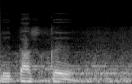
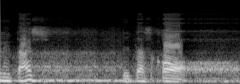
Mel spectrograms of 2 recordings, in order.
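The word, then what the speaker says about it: لتشقى: Ma anzalna 'alaikal qur'ana litashqi. Ya, bersyukurlah orang Betawi jadi termasuk yang disebut ini. Litashqi. Aturan litasqa. Ini bacanya litasqa.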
